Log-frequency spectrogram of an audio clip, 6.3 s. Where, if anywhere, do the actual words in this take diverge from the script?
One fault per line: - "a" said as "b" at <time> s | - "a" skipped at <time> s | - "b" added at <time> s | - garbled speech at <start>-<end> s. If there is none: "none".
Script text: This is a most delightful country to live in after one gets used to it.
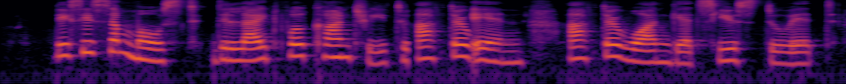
- "live" said as "after" at 3.1 s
